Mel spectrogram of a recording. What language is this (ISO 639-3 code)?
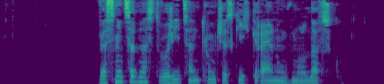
ces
